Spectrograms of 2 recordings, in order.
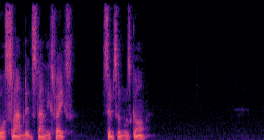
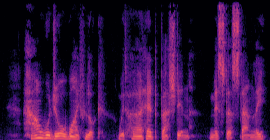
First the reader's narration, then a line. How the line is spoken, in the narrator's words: he said the next words very slowly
